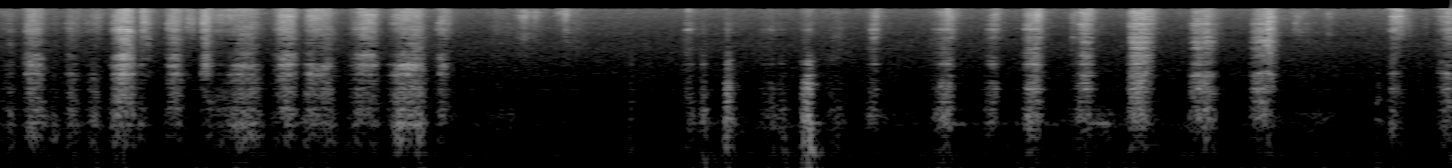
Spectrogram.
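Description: A cotton swab held in the fingertips gently rubs and blends pastel on the iris and eye edge of a drawing on a small taped sheet of Pastelmat paper. Soft, dry brushing strokes come in quick rhythmic bursts with a brief quieter pause partway through. The sound stays quiet and close, with a faint papery hiss over a low, muffled body.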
